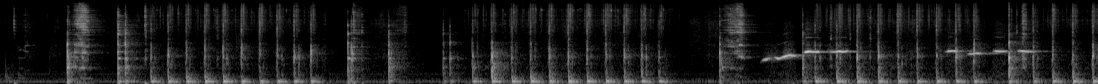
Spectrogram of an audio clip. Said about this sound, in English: Chopping, not much more to do. Good time to practice your skills, ladies and gentlemen. I find it easy when I do chopping like this.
